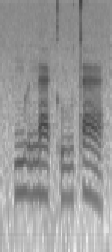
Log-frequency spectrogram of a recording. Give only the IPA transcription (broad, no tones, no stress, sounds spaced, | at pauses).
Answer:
m ɯ n æ kʼ u tʼ æ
